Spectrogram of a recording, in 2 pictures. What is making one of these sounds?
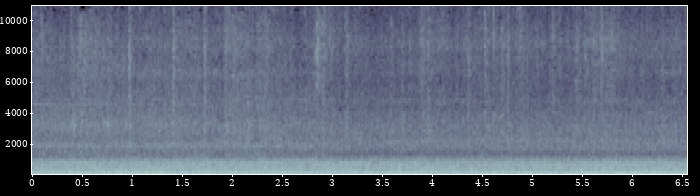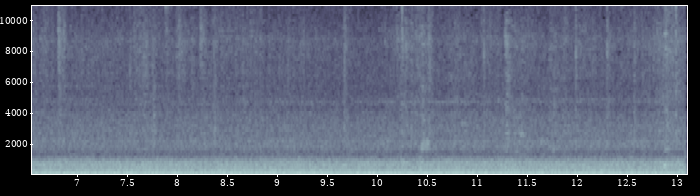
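A vehicle's engine rumbles steadily while driving through an echoing tunnel.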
